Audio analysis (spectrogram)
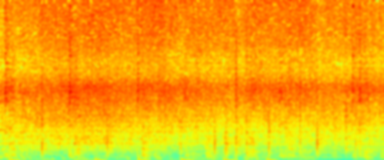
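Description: Spice paste with turmeric and salt frying in hot oil, a steady loud sizzle with a rhythmic series of stirring scrapes roughly every half second, close up and with no voices.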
